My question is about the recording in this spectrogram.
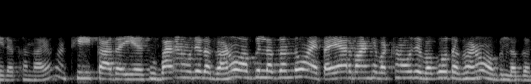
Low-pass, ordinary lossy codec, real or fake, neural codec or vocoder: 3.6 kHz; Opus, 32 kbps; real; none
